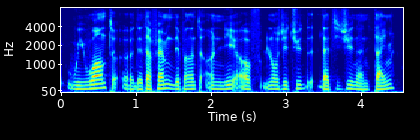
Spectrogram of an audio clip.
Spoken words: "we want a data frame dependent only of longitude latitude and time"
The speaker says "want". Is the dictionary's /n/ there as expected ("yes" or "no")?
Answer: no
